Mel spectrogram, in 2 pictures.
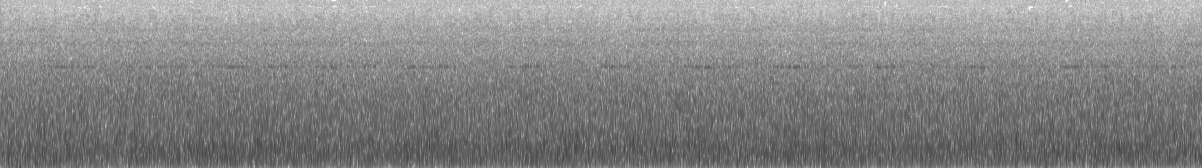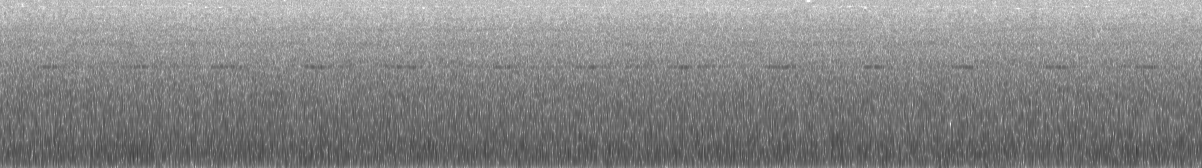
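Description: Steady rushing noise, even and unchanging, with a faint high note repeating about every two-thirds of a second.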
